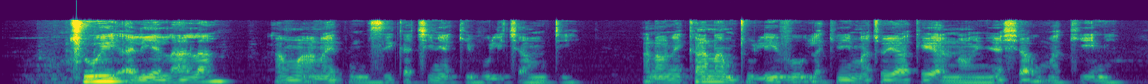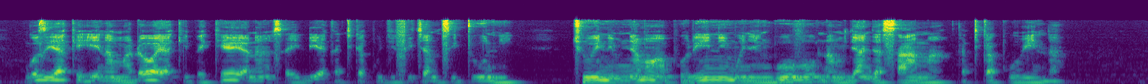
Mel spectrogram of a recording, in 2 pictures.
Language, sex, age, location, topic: Swahili, male, 18-24, Nairobi, government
